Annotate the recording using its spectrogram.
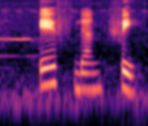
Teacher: bunyi yang diucapkan menggunakan bibir bagian bawah dan ujung pada gigi atas yang saling bersentuhan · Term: bunyi labiodental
